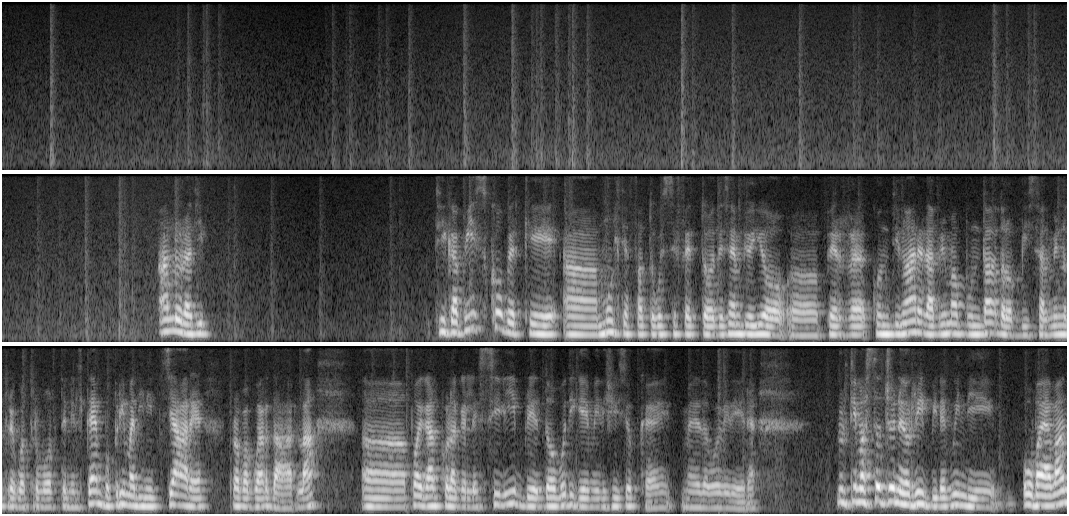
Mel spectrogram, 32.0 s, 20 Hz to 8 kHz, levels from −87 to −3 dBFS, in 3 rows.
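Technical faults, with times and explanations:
No technical faults are audible in this speech; the call microphone processing trims the lowest bass and passes nothing above 8 kHz, as that path normally does.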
